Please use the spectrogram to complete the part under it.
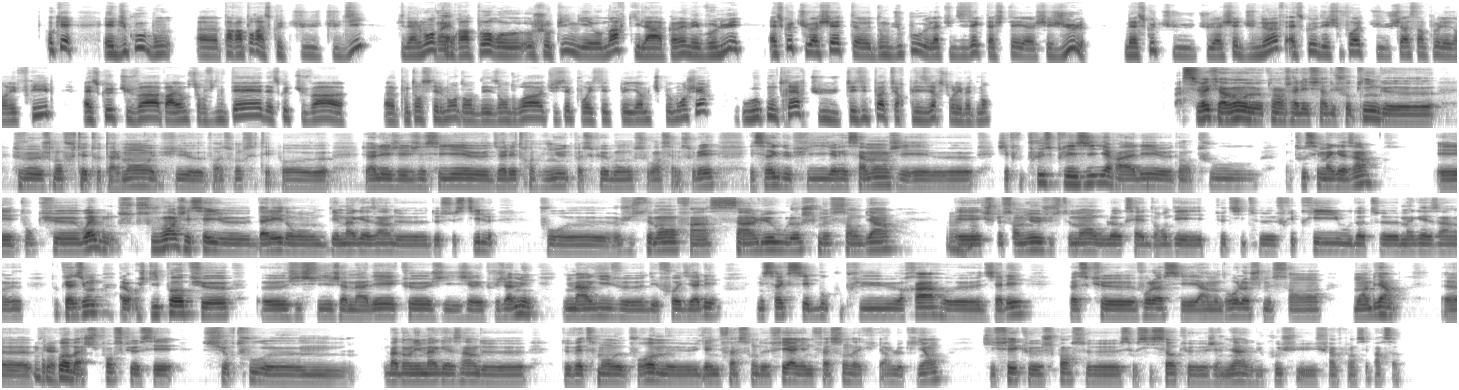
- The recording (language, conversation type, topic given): French, podcast, Comment ton style vestimentaire a-t-il évolué au fil des années ?
- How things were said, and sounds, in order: tapping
